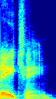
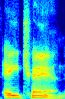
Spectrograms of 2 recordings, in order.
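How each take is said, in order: First: The last syllable rhymes with 'cane'. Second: The last syllable rhymes with 'can'. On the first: The speaker calls it wrong. "It's not A Chain" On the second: The speaker calls it right. "It's A Chan"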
